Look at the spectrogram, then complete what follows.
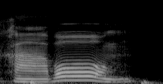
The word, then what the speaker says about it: jabón: Nosotros decimos jabón, ¿okay? Y nos damos cuenta que la sílaba B, pues es la sílaba tónica, es la sílaba que tiene mayor fuerza, termina en N. ¿Sí? Entonces, hay que acentuarla de acuerdo a la regla del acento ortográfico de las palabras agudas.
